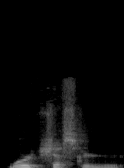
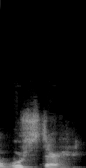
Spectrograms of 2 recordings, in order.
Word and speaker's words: Worcester: I know it should be spelled. It should be WOOSTER.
